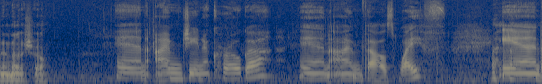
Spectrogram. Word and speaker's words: Queiroga: Pronounce it for me. Queiroga. Queiroga.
